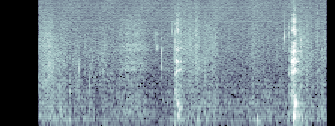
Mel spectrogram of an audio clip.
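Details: Hiccup (acted).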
